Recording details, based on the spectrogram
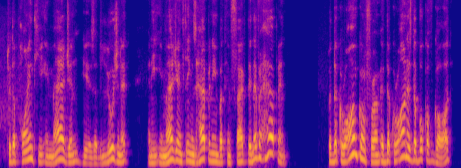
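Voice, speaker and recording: A man talks at a very fast pace with lively intonation and a fairly high pitch. His tone is dark and mellow, and somewhat breathy. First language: Arabic. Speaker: religious debater. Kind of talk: heated debate. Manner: animated.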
